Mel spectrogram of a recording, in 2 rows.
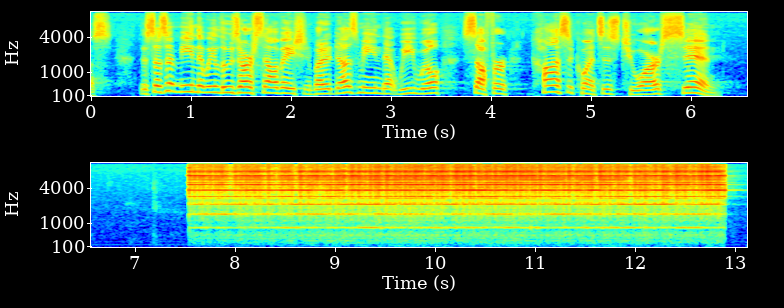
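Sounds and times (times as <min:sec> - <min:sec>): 
speech: 0:00.0 - 0:06.4
loud high-pitched alarm blaring: 0:07.6 - 0:13.1.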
